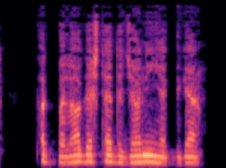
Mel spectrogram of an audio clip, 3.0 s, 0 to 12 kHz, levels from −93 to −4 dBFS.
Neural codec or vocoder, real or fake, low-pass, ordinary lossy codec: none; real; 10.8 kHz; MP3, 96 kbps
